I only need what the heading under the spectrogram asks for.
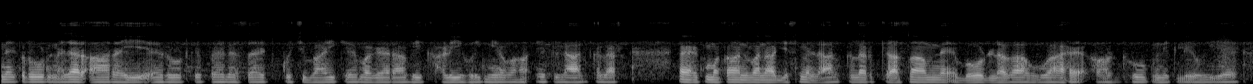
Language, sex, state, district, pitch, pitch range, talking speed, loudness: Hindi, male, Bihar, Sitamarhi, 110 Hz, 105-110 Hz, 170 wpm, -31 LUFS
